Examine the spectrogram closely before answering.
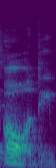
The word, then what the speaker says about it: Aldi: Put an S at the end, Aldis. I don't know why I don't know why we're like this, bro. That is crazy. A lot of people think the same. It's crazy. Why are we like this? But it's Aldi, bro. In Germany, we just say Aldi.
